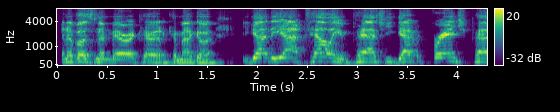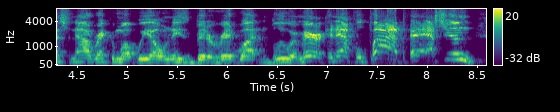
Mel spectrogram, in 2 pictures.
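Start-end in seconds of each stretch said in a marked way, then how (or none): 1.8-8.5 higher, hammed-up American showman, shouting the finish; mock American. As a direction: sell apple pie passion in a hammy American accent, ending in a shout. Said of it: "you gotta adopt the local accent".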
